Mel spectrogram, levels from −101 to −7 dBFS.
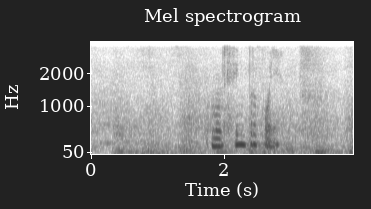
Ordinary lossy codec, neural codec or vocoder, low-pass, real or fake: none; none; 3.6 kHz; real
